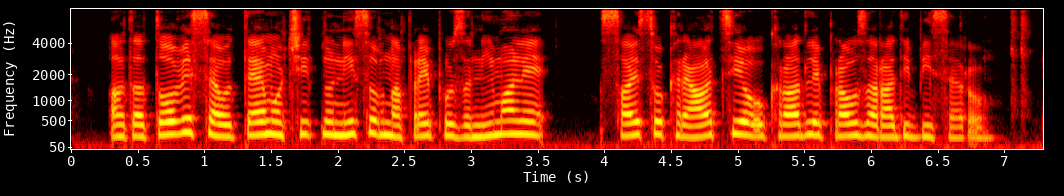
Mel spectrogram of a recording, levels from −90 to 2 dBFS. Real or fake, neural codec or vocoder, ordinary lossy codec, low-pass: fake; codec, 16 kHz, 16 kbps, FunCodec, trained on Chinese and English, 50 frames a second; none; none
